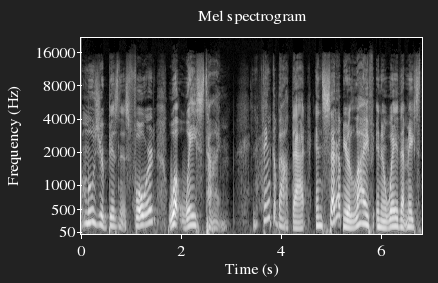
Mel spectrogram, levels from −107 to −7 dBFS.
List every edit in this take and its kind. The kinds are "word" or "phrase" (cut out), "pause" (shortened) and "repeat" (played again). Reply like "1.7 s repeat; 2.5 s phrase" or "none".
4.6 s pause; 5.2 s phrase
